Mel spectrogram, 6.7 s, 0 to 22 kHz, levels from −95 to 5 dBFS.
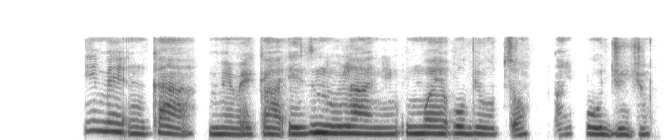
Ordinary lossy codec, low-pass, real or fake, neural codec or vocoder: AAC, 48 kbps; 7.2 kHz; fake; codec, 16 kHz, 8 kbps, FreqCodec, smaller model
